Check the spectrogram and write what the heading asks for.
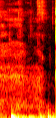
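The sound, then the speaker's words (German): A short, loud sneeze: a low, muffled catch of breath followed by a sharp, hissing burst at the end, with no talking. “Gesundheit.”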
